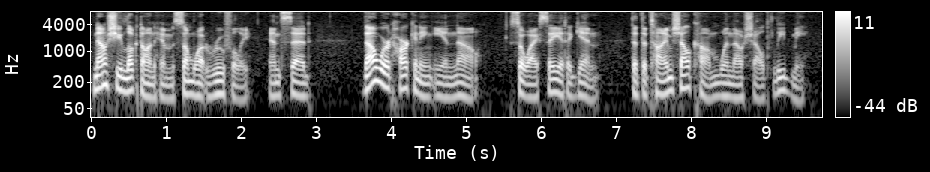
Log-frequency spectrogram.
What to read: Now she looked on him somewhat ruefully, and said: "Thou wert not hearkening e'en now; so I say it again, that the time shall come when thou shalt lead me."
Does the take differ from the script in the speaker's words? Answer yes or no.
yes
